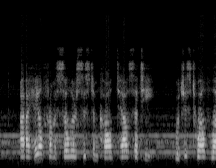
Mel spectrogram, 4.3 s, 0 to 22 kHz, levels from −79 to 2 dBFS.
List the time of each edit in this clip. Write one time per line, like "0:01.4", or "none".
none

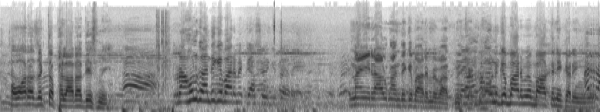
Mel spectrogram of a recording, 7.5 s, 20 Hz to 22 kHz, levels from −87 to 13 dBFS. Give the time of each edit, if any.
0:02.1

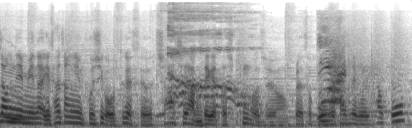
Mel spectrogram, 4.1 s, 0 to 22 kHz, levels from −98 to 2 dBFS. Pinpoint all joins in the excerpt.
none

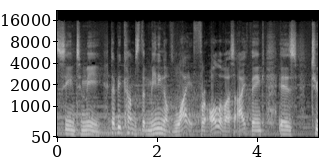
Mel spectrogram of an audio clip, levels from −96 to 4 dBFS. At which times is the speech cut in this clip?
0:01.0

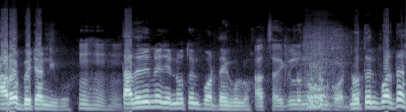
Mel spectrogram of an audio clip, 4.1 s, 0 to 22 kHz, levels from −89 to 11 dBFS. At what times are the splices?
none

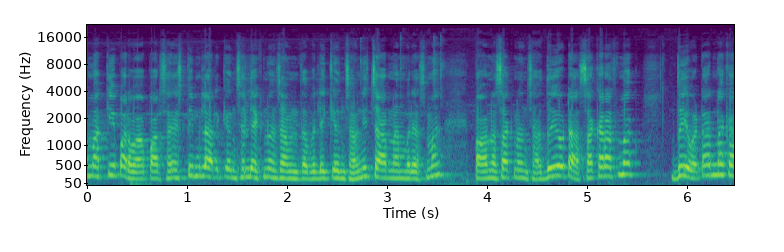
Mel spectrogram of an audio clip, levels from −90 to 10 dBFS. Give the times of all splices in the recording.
none

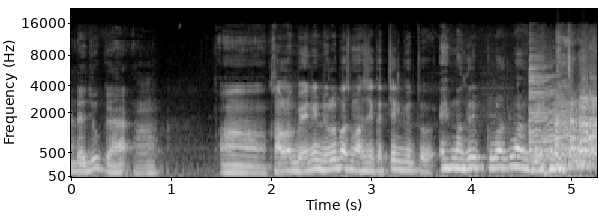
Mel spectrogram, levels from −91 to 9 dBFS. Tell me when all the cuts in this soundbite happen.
none

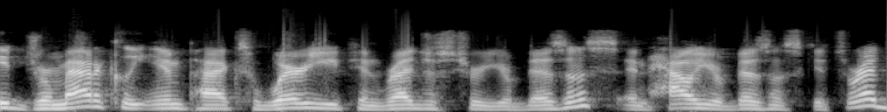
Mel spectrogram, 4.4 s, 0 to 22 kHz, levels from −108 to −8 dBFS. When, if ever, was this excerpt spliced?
none

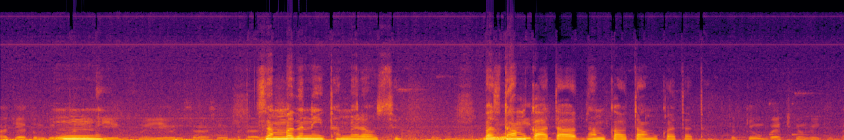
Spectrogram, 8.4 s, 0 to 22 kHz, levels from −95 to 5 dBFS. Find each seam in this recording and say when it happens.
none

